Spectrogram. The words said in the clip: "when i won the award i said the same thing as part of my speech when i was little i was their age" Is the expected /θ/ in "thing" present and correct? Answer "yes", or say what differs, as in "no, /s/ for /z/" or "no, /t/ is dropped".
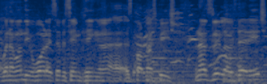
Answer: yes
